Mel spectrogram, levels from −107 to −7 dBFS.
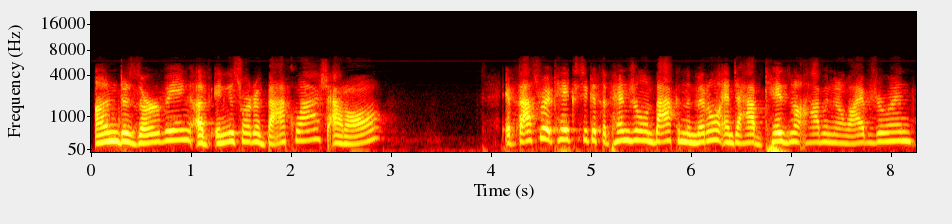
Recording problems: garbled, watery; slightly; nothing above 6 kHz
muffled; very slightly; fading above 2.5 kHz

